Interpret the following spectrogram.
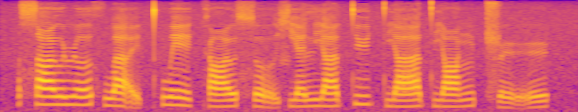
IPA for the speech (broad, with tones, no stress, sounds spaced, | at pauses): s ɑ˥ ʊ̯ ɻ ɤ˧˥ x w a̰˨˩ ɪ̯ t̪ʰ w e˥˩ ɪ̯ k ɑ˧˥ ʊ̯ s o̰˨˩ ʊ̯ ɕ j ɛ˦ l j ä˧˥ t̪ y˥ t̪ j ä˧˥ t̪ j ɑ˧˥ ŋ ʈ͡ʂ ɻ̩˨˩˦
